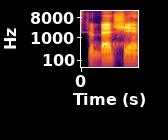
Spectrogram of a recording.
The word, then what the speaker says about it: Febechi: It's Fabecchi and then Wee Woo. Almost, I mean, people have joked like an ambulance, but that's how you pronounce his name, the North Texas transfer.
